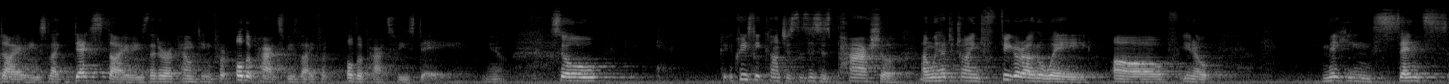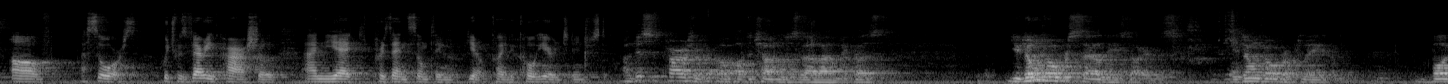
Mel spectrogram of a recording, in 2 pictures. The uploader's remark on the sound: Dublin Festival of History. In the Royal Irish Academy. As this was recorded with a live audience there is some background noise and the sound quality is not perfect.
